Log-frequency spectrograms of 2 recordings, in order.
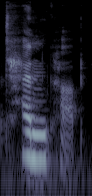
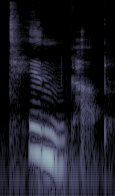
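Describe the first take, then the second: First: The vowel sounds like the one in ten. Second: The vowel sounds like the one in tin. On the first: It sounds like the number ten. The speaker calls it wrong. "you didn't drink out of a ten cup" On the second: It names a cup made of tin. The speaker calls it right. "You drank out of a tin cup"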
